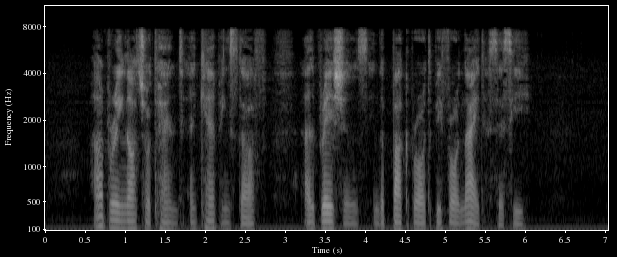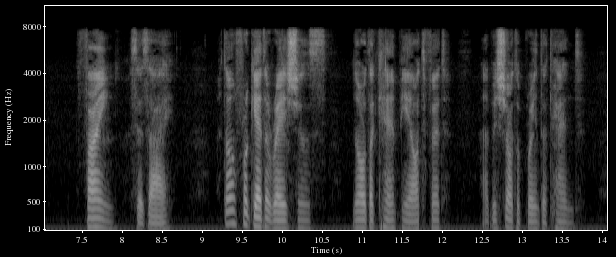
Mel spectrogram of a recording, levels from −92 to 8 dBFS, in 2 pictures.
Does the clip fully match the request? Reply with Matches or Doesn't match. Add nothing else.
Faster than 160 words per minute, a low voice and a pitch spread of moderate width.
Doesn't match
